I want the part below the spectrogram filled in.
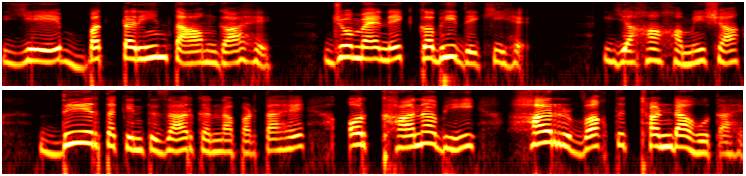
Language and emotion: Urdu, angry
